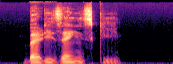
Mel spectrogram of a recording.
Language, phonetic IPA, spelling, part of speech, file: Polish, [ˌbɛlʲiˈzɛ̃j̃sʲci], belizeński, adjective, Pl-belizeński.ogg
